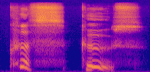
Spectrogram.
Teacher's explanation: you start with the hard boundary, the K at the back of the throat, and force the continuous breath, the S, against it.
